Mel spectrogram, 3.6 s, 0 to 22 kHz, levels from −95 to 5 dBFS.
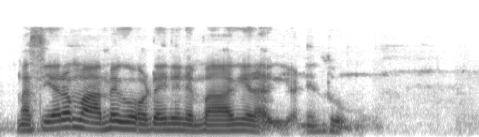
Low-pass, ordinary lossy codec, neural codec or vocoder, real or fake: none; none; vocoder, 22.05 kHz, 80 mel bands, HiFi-GAN; fake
